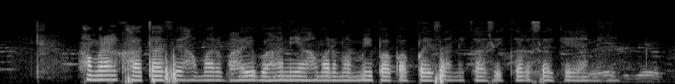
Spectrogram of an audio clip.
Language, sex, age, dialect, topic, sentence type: Magahi, female, 36-40, Northeastern/Surjapuri, banking, question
